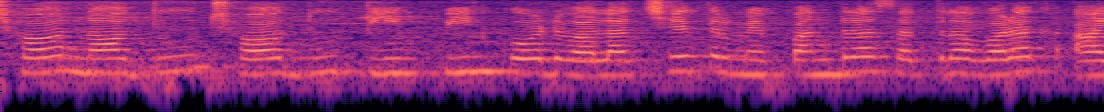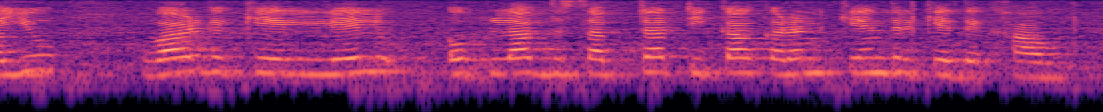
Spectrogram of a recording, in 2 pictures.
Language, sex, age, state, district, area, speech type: Maithili, female, 30-45, Bihar, Sitamarhi, rural, read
